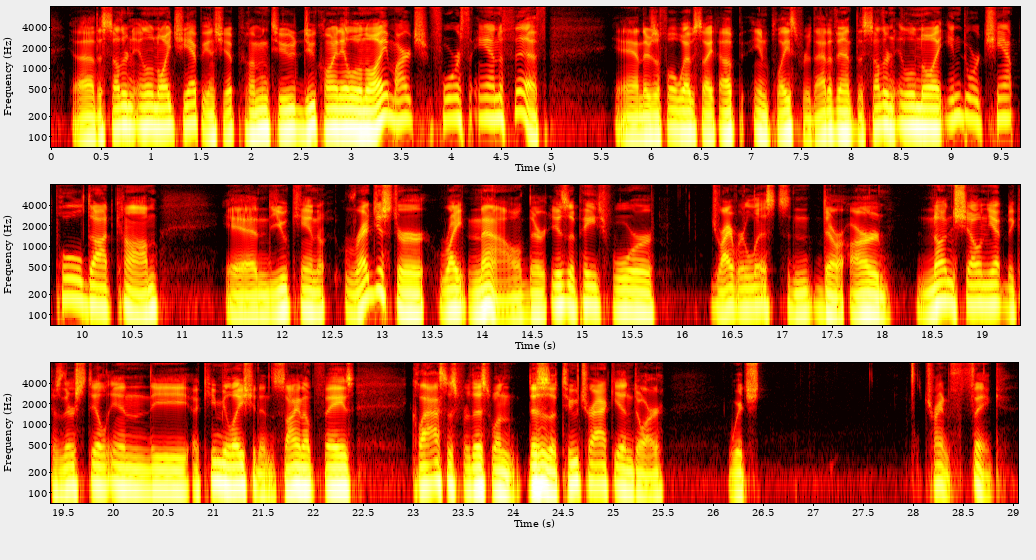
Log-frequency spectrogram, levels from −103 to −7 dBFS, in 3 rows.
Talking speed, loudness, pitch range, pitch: 150 wpm, -22 LUFS, 105-130 Hz, 115 Hz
